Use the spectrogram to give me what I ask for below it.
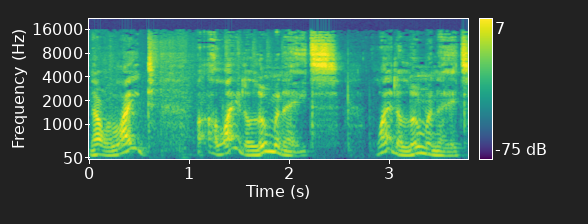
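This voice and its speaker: Somewhat breathy, a man talks at a moderate pace. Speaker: pastor. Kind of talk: devotional talk, sermon-like. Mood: warm, earnest. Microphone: phone near.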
